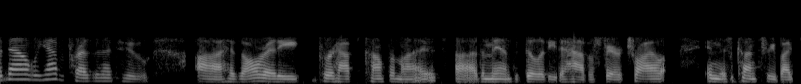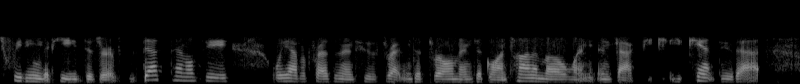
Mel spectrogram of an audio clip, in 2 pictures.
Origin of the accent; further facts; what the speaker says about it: New York City, New York, United States; And it was particularly disturbing, you know, as a New Yorker to find out the president hadn't called Governor Cuomo or Mayor de Blasio.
